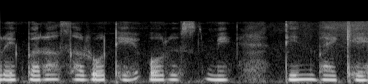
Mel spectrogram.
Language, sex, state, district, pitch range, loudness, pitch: Hindi, female, Arunachal Pradesh, Longding, 210-220 Hz, -17 LUFS, 215 Hz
